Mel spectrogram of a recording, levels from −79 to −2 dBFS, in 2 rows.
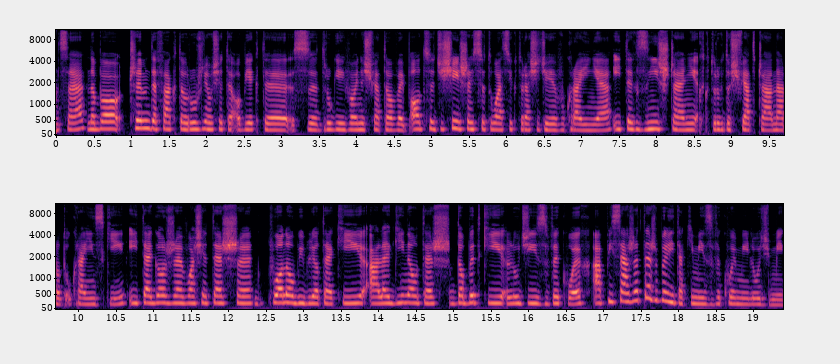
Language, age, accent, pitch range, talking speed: Polish, 20-39, native, 185-215 Hz, 150 wpm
